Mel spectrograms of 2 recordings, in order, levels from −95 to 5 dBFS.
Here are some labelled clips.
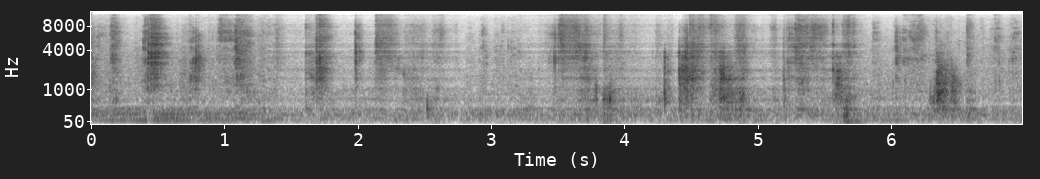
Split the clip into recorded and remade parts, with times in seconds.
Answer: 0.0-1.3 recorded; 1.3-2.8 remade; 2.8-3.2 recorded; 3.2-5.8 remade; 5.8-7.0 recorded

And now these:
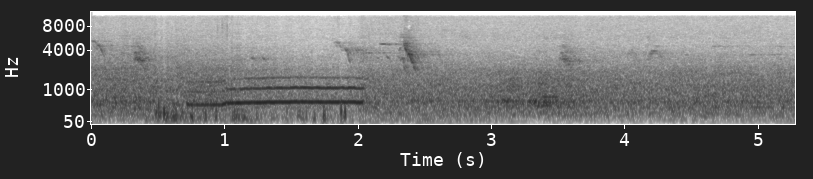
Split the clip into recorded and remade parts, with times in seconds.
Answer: 0.0-5.3 recorded

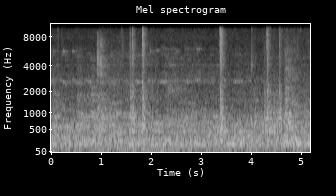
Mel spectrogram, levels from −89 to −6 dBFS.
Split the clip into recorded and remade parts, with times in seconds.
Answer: 0.0-3.4 recorded; 3.4-4.5 remade; 4.5-5.2 recorded

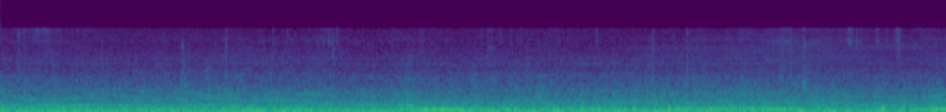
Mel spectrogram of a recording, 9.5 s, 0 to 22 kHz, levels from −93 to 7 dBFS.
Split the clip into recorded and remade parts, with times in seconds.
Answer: 0.0-2.5 recorded; 2.5-4.0 remade; 4.0-4.9 recorded; 4.9-5.7 remade; 5.7-6.3 recorded; 6.3-6.9 remade; 6.9-9.5 recorded

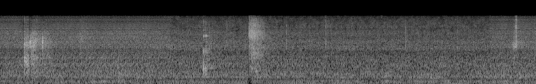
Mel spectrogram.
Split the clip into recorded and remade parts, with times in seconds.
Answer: 0.0-1.7 remade; 1.7-4.9 recorded; 4.9-5.4 remade

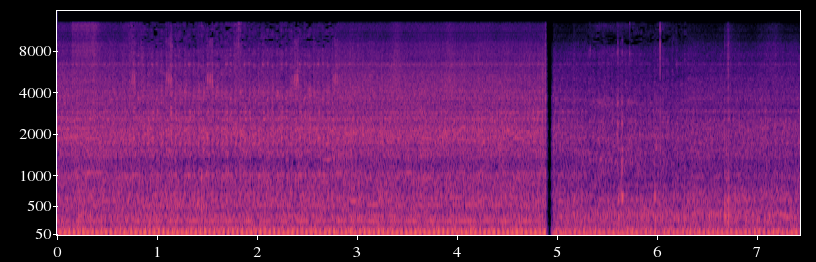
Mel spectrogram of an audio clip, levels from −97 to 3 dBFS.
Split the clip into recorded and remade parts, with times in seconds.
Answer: 0.0-0.7 remade; 0.7-2.8 recorded; 2.8-5.3 remade; 5.3-6.3 recorded; 6.3-7.4 remade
